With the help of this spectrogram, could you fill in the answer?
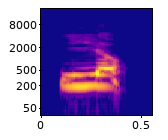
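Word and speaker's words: לא: Lo. We don't say it lo, we say it lo. And the closest word in English to lo, how we pronounce it, is law.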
